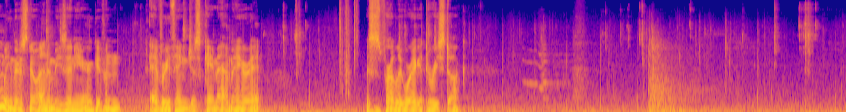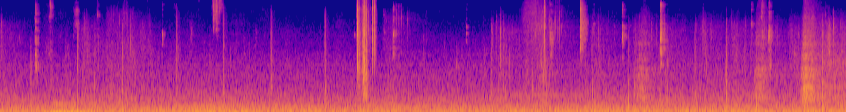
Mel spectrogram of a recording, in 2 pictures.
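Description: Footsteps tread slowly on a hard floor.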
